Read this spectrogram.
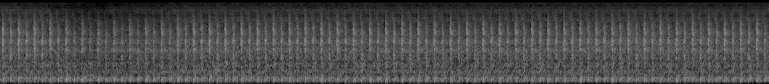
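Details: BMW 545 V8 at idle with a sharp, even clicking of about three ticks a second over the engine. Cause unknown.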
